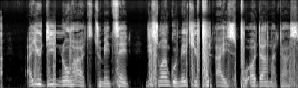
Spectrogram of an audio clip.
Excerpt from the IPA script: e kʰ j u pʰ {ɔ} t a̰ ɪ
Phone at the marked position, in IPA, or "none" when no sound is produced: u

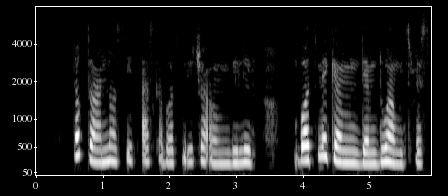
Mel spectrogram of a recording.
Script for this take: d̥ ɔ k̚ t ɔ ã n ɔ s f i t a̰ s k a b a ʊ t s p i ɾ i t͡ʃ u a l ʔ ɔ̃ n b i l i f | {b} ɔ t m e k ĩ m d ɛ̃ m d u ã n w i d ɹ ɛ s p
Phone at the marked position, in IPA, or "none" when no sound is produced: b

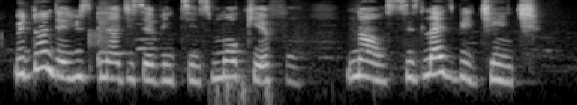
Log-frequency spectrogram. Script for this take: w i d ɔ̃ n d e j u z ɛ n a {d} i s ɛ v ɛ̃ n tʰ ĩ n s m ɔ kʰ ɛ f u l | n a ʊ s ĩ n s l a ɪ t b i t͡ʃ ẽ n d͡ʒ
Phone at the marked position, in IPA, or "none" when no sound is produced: d͡ʒ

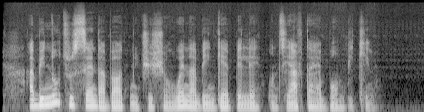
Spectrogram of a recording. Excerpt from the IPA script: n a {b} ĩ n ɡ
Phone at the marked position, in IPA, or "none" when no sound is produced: b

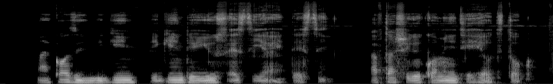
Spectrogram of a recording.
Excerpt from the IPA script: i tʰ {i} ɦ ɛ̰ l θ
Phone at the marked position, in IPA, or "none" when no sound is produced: i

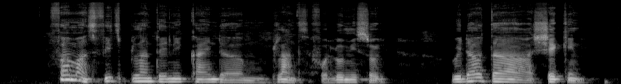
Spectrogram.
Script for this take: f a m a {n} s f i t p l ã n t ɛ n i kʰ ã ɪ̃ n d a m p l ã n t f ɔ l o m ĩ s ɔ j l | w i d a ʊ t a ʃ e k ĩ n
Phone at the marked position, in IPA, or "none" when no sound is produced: none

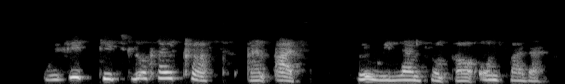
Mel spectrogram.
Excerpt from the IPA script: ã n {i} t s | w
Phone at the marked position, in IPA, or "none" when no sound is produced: a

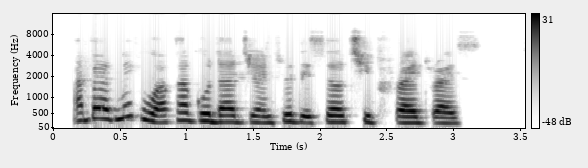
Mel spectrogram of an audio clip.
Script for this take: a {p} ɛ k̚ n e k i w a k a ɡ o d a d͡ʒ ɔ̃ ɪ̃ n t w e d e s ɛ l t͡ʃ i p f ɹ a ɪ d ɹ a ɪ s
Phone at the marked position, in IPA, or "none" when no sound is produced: b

